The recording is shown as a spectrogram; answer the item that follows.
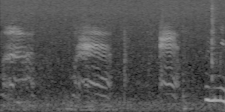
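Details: Female house cat possibly in heat makes odd, strained meows, three drawn-out wavering cries spaced about a second apart, indoors, with a woman's voice briefly at the end.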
